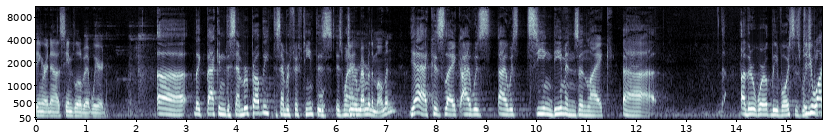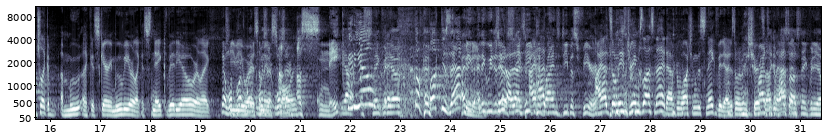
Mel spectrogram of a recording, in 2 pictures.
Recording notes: Live from the Atlantic Podcast Summit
